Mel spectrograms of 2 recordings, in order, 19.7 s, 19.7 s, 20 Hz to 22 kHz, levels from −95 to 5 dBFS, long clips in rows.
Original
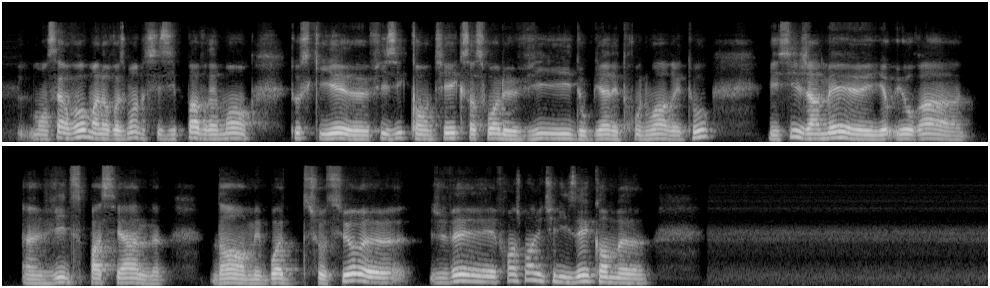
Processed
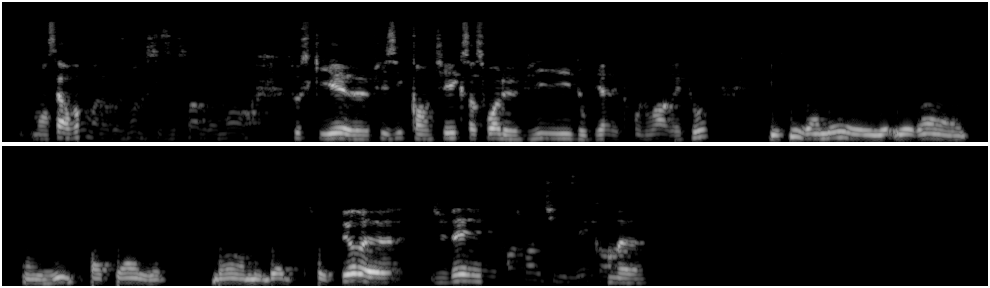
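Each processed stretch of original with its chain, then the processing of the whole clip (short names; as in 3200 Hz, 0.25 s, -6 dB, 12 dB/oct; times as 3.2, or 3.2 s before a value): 0.75–2.91 transient shaper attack +2 dB, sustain +9 dB + thin delay 0.288 s, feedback 43%, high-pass 2400 Hz, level -10 dB + compressor, threshold -34 dBFS
6.01–6.73 HPF 170 Hz + compressor 4:1, threshold -24 dBFS + air absorption 360 m
7.69–13.26 EQ curve 100 Hz 0 dB, 190 Hz +14 dB, 400 Hz +11 dB, 790 Hz -7 dB, 1200 Hz -22 dB, 2300 Hz -18 dB, 3900 Hz -16 dB, 6900 Hz -27 dB, 9900 Hz -15 dB + compressor 12:1, threshold -17 dBFS
14.64–15.92 low shelf 180 Hz -10 dB + compressor, threshold -34 dBFS + doubler 34 ms -8 dB
whole clip: per-bin expansion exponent 3; three-band isolator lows -13 dB, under 360 Hz, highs -20 dB, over 4000 Hz; comb 4.7 ms, depth 45%; gain +4 dB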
